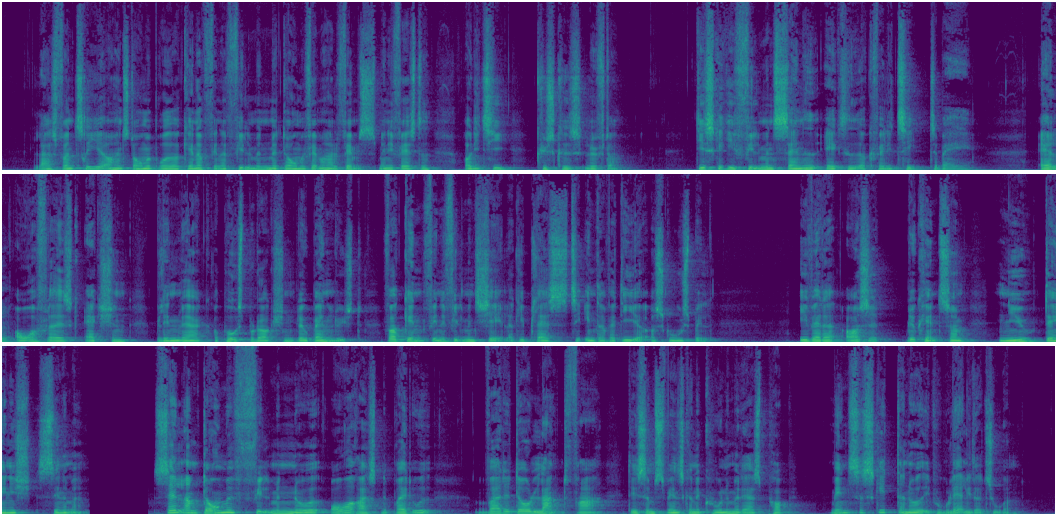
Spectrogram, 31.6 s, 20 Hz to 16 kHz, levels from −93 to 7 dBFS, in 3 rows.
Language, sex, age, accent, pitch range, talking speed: Danish, male, 60-79, native, 100-130 Hz, 150 wpm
